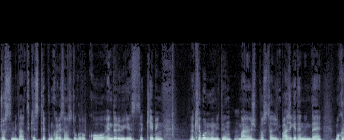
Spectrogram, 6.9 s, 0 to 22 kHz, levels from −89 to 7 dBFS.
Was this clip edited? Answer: no; 0 cuts

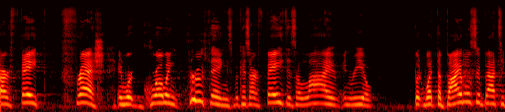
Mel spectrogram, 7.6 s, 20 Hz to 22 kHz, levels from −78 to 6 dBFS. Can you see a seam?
yes; 1 cut; at 6.1 s

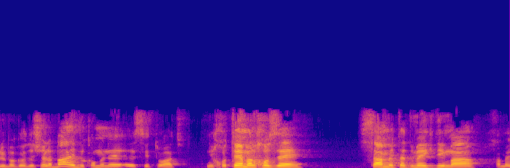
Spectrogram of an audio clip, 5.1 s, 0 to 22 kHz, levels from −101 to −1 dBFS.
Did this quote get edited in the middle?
yes; 1 cut; at 1.9 s

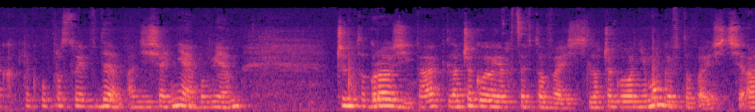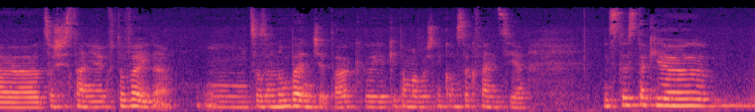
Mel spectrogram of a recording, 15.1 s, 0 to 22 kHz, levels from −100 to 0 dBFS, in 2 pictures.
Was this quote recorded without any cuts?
yes; 0 cuts

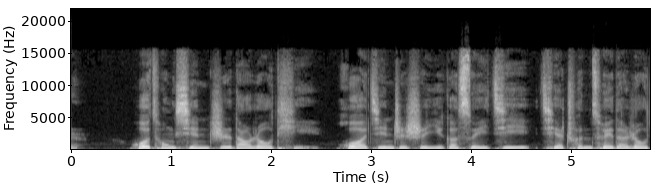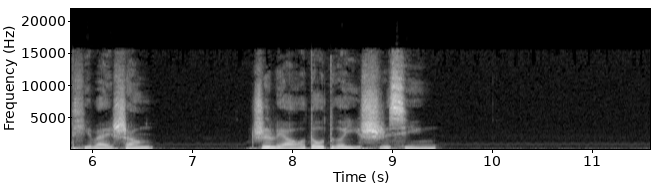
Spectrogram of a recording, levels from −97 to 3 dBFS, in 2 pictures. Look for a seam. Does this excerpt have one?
yes; 1 cut; at 2.6 s

